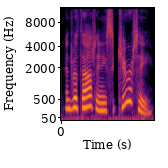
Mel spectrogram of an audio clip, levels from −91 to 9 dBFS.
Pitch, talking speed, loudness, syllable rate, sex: 240 Hz, 130 wpm, -17 LUFS, 5.3 syllables/s, female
